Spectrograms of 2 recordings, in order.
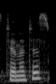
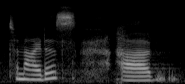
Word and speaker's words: tinnitus: one questions I get is how is it's pronounced and it is tinnitus not tinnitus that is the uh most people want to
